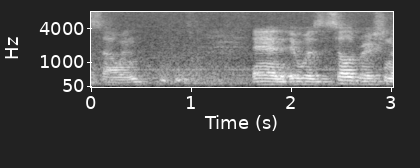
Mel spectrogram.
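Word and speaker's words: Samhain: Kels um they celebrated a a holiday called sawin it's spelled way off but that's how to pronounce sawin and it was a celebration of the Harvest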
